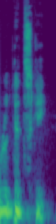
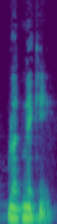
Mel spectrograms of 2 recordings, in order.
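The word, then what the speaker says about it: Rudnicki: friend and best interpreter Stefon Rodnitzki or Radniki as he pronounces his Polish name for Americans.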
